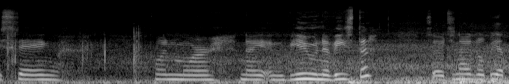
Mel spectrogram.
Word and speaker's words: Buena Vista: So we're trapped in Buena Vista, as they pronounce it here. The locals pronounce it, even though the correct pronunciation is Buena Vista.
